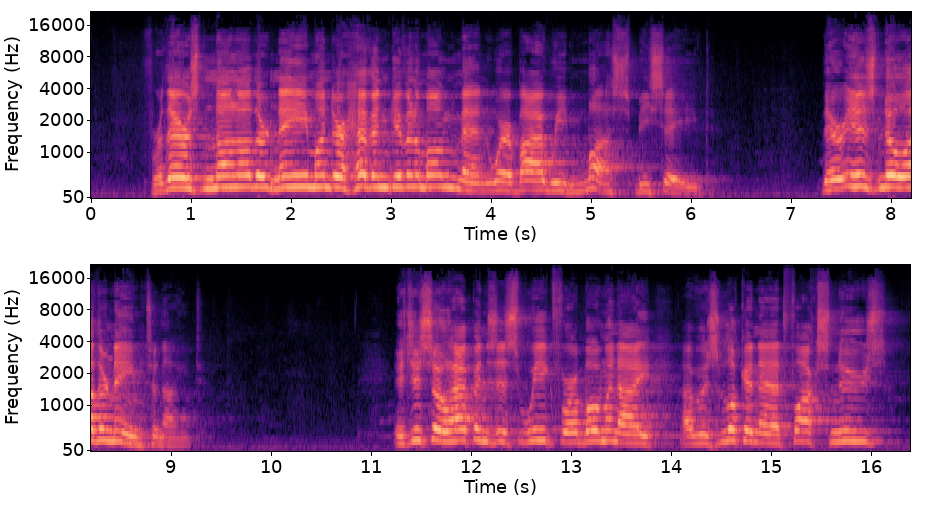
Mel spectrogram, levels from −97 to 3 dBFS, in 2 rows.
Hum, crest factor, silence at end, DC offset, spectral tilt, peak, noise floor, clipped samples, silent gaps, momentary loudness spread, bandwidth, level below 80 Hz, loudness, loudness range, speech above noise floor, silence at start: none; 14 dB; 0.3 s; under 0.1%; -4 dB/octave; -6 dBFS; -64 dBFS; under 0.1%; none; 13 LU; 16 kHz; -66 dBFS; -19 LUFS; 8 LU; 45 dB; 0.6 s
